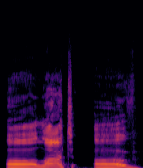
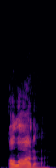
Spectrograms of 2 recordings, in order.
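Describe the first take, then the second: First: The middle consonant is a clear T sound. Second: The middle consonant sounds like a soft D. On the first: "instead of saying a lot of" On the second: "the T in the middle of the word sounds like D"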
